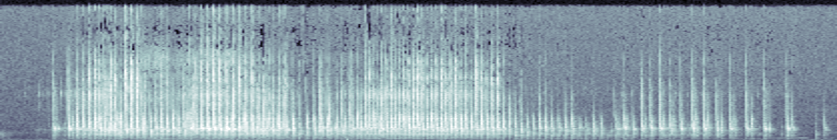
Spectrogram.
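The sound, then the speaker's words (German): A prize wheel called the Wheel of Torture spins with a fast, dense rattle of clicks that gradually slows into separate ticks spaced farther and farther apart before stopping. No one speaks. “Ich drücke das Wheel of Torture und guck mal, ob es jetzt S oder B wird.”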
